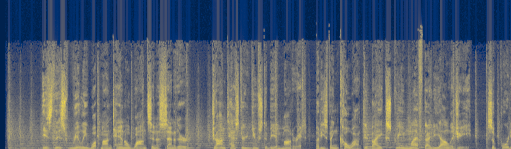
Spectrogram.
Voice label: Republican Voiceover, Political GOP Voices English MALE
